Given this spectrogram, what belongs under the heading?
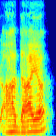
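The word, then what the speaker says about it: ādāya: Udachyate, Purnasya Purnam Adhaya, the line over an A makes a long A sound. So instead of A, which is the third A in the word Adhaya, the first 2 A's are Adhaya.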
